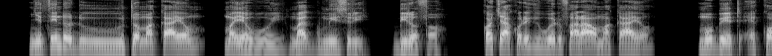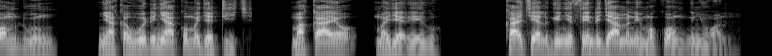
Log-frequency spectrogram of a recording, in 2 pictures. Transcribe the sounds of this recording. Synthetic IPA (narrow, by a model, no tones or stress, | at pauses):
ɲɪt̪ɪndodutomakajɔ | majawojmaɡ̚misɾi | biɾot̪ɔ̰ | kɔt͡ʃakɔɾeɡɪwodfaɾaɔmakajɔ | mobetɛkɔmdwoŋ | ɲakawodɲakɔmad͡ʒatit͡ʃ | makajɔ | majaɾeɡo | kaːt͡ʃɪɛlɡɪɲɪt̪ɪndd͡ʒamnɪmɔkwɔŋɡɲwɔ̰l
